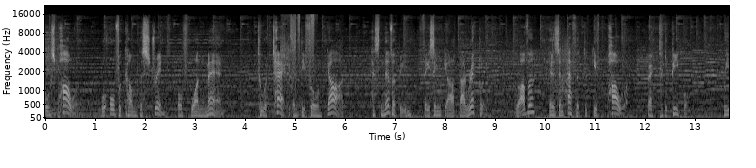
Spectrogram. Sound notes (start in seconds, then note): none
